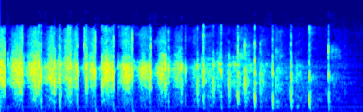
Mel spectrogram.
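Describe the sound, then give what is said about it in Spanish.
A round of applause at a session of the University Council of the Universidad de Guadalajara, dense and steady at first, then thinning into scattered individual claps before fading out after about five seconds. No voices are heard. “Un fuerte aplauso por la entereza de este Consejo de no permitir ningún atropello.”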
